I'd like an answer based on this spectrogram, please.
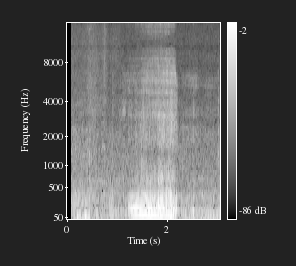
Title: My dog snores!!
